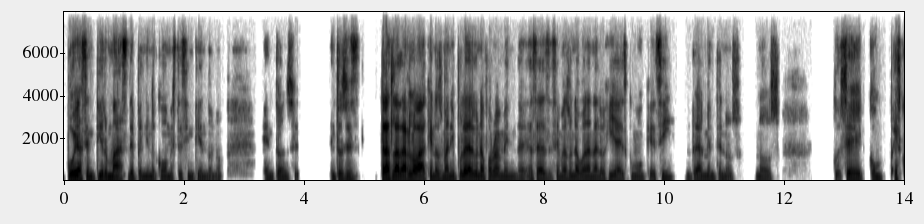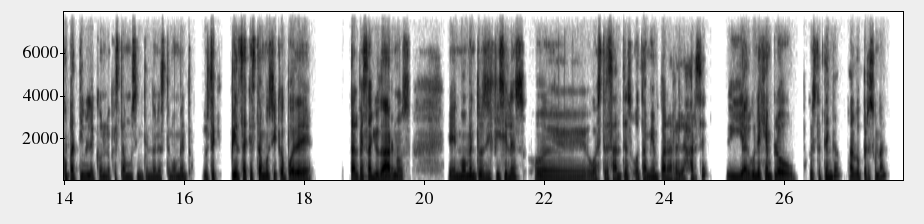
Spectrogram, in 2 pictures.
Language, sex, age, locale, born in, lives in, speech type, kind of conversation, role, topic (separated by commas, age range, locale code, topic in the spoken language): Spanish, male, 40-44, es-MX, Mexico, United States, conversation, unstructured, none, ¿Cómo crees que la música influye en nuestro estado de ánimo?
